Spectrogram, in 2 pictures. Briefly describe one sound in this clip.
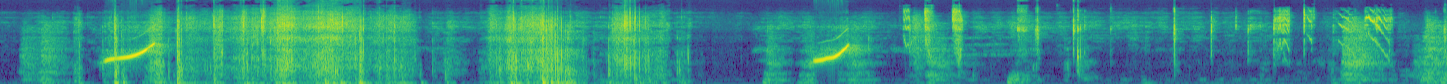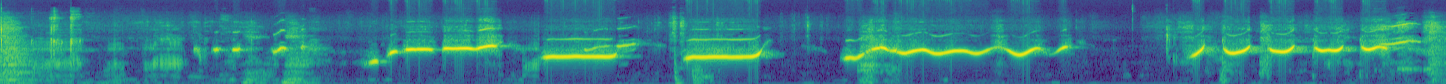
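A parrot whistles and chirps close by, with rising and warbling calls.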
